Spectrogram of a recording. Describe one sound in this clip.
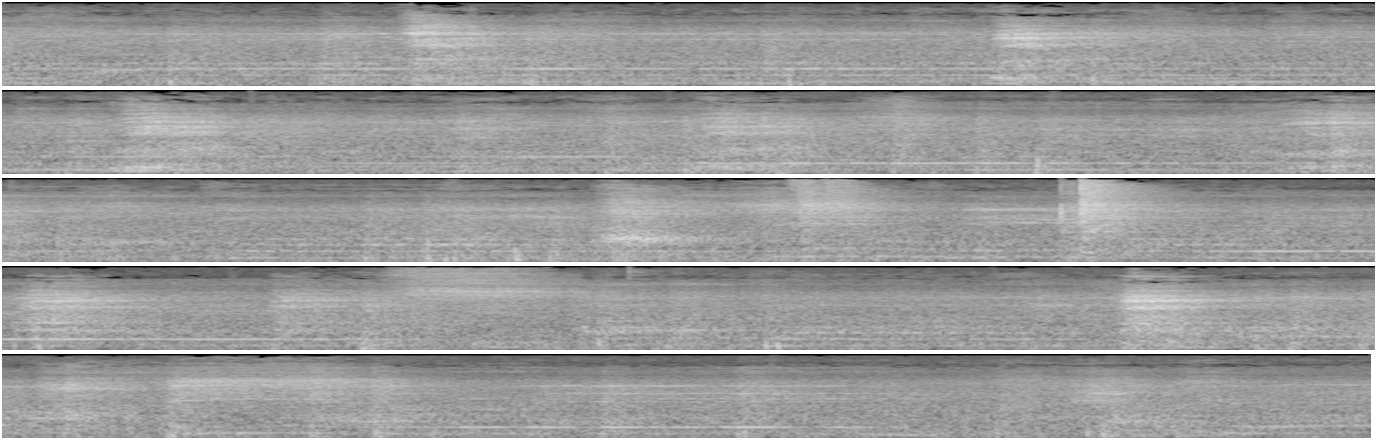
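A man exhales sharply with each lift.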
